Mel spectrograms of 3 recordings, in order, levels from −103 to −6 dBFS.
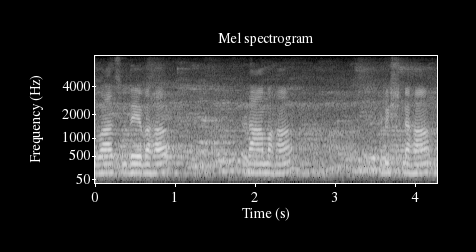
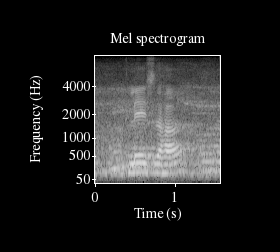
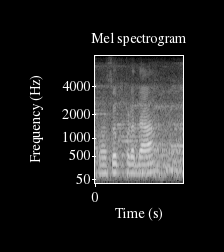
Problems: constant background noise, continuous background conversations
